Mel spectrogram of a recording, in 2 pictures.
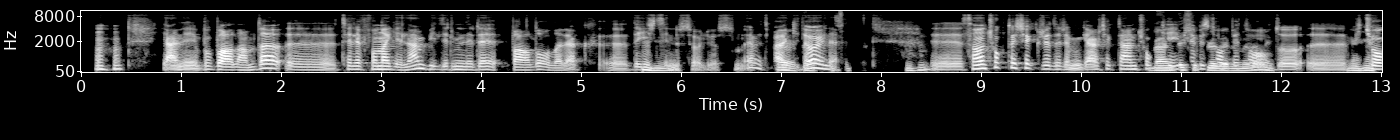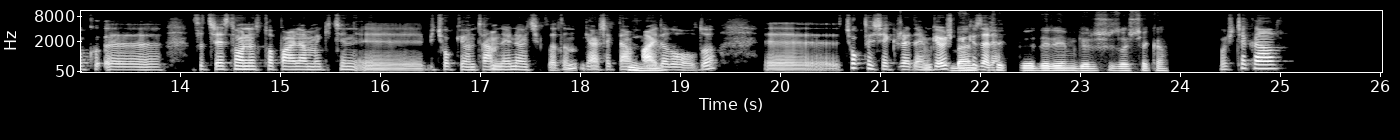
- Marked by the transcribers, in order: other background noise; unintelligible speech
- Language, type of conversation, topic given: Turkish, podcast, Stres sonrası toparlanmak için hangi yöntemleri kullanırsın?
